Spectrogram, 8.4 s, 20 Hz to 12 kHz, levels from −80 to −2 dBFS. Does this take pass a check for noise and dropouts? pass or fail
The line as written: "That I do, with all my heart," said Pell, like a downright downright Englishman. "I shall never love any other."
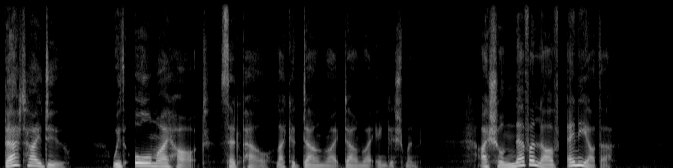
pass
